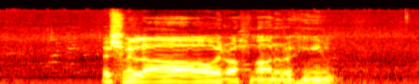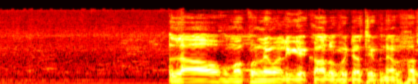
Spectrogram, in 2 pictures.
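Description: A man sings a mournful chant loudly through a microphone and loudspeakers.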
